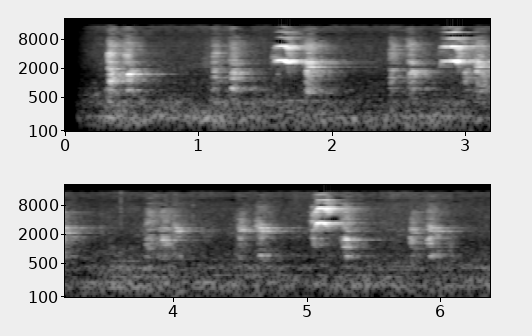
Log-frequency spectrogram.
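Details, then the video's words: Tapirs Yuna and Baku at Point Defiance Zoo & Aquarium, courting in February: a run of short, high squeaky chirps and squeals in uneven bursts, roughly every second, over a steady low rumbling background. "What tapir love sounds like..."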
